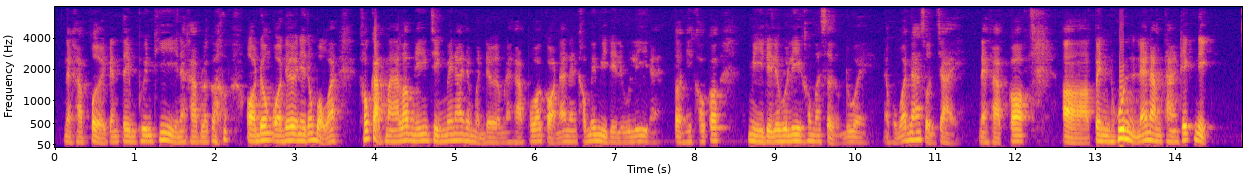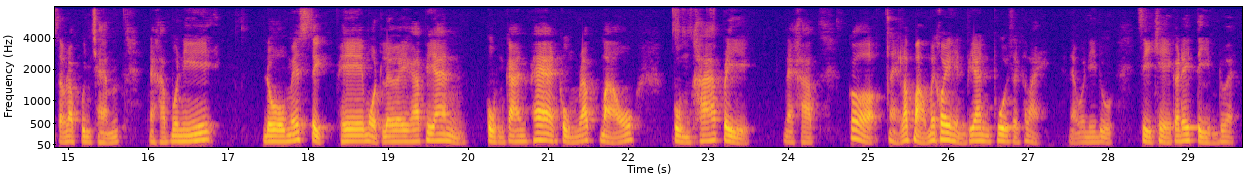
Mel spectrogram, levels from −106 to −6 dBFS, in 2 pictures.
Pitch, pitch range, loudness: 125 Hz, 115-140 Hz, -21 LUFS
